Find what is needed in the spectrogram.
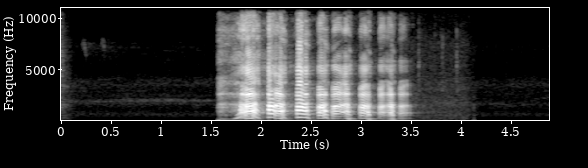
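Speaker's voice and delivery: long falling laugh; loud laughter. Real, not acted. Laughing at the shot.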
